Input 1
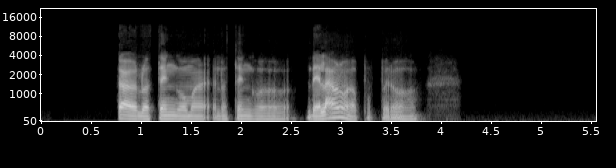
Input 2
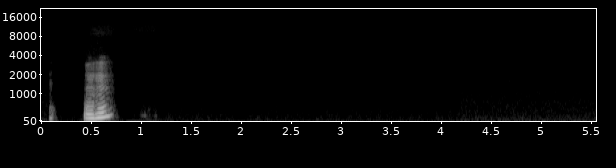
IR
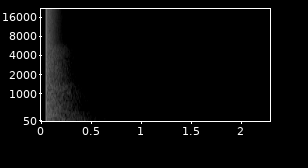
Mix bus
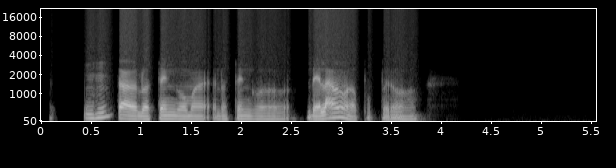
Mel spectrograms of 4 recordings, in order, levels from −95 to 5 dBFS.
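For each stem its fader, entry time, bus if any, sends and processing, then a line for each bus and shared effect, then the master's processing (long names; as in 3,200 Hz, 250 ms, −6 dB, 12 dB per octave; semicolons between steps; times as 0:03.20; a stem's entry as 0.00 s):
−6.0 dB, 0.00 s, no send, Savitzky-Golay smoothing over 41 samples
−4.5 dB, 0.00 s, no send, automatic gain control gain up to 14.5 dB; automatic ducking −16 dB, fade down 0.65 s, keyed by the first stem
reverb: not used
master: noise gate −57 dBFS, range −16 dB; noise that follows the level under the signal 25 dB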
